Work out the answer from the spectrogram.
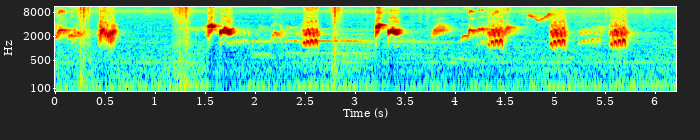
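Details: Red-whiskered bulbul singing in the morning, a lure to call wild birds; short bright whistled and warbled notes given singly or in pairs at irregular intervals, with sharp clicks between them and a faint steady hum behind.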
